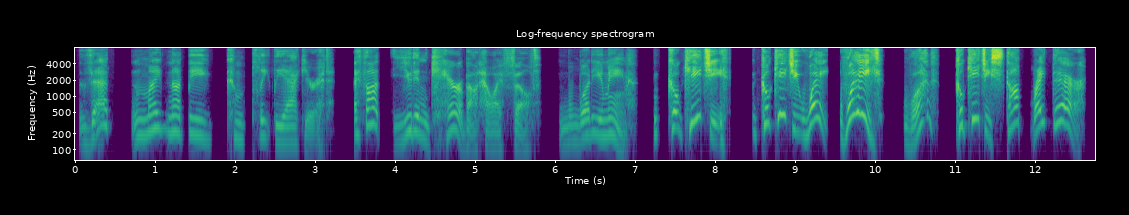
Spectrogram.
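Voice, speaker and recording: A man voicing an earnest, timid yet resolute teenage boy detective in an English anime game dub, polite and soft-spoken. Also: high-pitched, huge pitch swings, a little slow, no echo, studio quality, full character voice. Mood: flustered, hesitant, then alarmed, flustered. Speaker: video game voice actor.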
